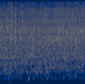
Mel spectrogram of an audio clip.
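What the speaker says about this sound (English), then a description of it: "there's a creek here too. Some of the water has escaped the beaver dam." Creek water escaping a beaver dam in the Canadian wilderness flows and babbles steadily, a soft continuous rush and trickle with no voices.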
